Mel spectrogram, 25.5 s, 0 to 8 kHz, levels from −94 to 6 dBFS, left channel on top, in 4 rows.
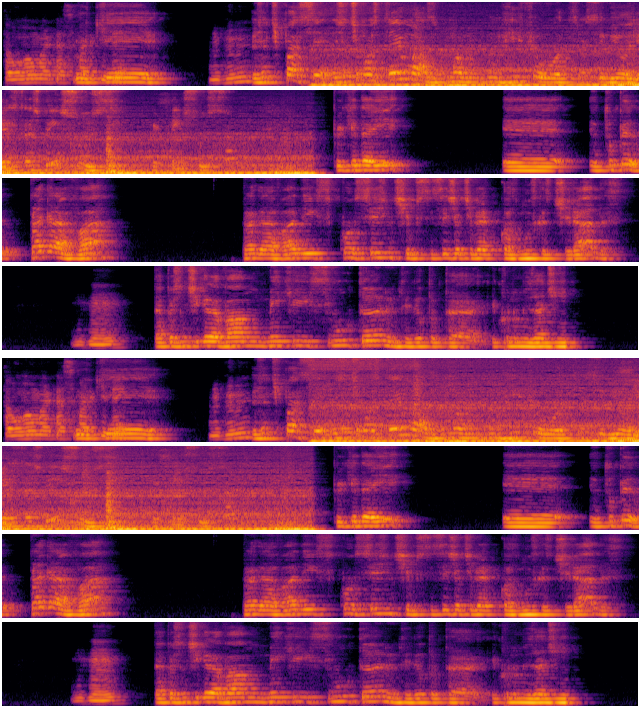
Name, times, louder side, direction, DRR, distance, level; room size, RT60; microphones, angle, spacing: voice 1, 0.0-1.3 2.1-2.6 6.0-6.5 7.9-8.3 19.8-20.3, right 1 dB, 30° right, 7.4 m, -26 dB
voice 2, 0.7-1.6 2.5-7.6 7.8-8.6 9.7-10.4 11.4-13.9 15.2-18.9 20.6-24.8, equal, 30° left, 3.1 m, -20 dB
sound 1, 3.1-9.5, right 1 dB, 85° right, 1.6 m, -17 dB
25.0 x 11.0 x 2.4 m
head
